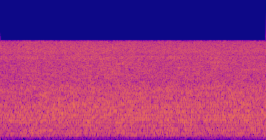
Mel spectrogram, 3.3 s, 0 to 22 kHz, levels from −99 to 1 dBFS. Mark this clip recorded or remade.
recorded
